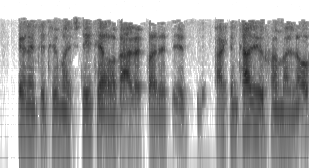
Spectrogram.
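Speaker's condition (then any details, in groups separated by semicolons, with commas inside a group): Parkinson's disease; stem cell infusions in Houston, infusions finished, assessment due in september; participating in phase two clinical trial of new innovative therapy, travels to Houston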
